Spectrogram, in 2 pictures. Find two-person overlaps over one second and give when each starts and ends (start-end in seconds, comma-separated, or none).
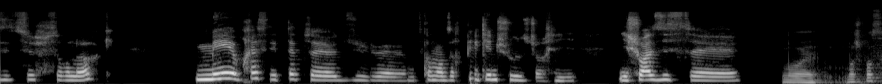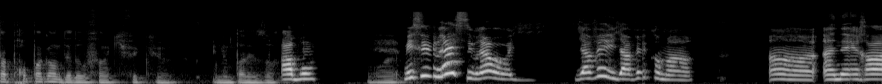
none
